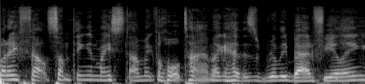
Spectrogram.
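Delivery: acted bawling, weepy, crying through every word. Retelling what she said, imitating someone crying. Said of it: "your impression was so good".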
